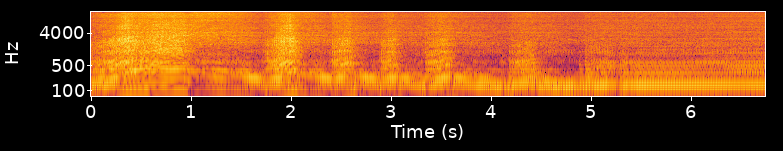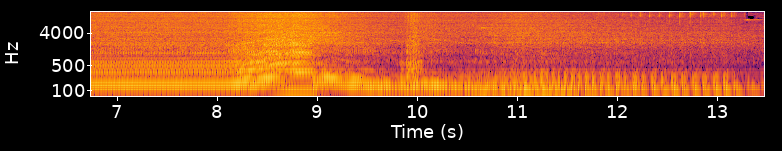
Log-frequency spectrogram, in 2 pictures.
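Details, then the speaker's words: Kawasaki Ninja 250 carbureted, fuel-thirsty and sluggish, before carb tuning: throttle blips rise and fall lazily with delayed, hesitant response. "dari suara kawan-kawan juga bisa dengarkan sangat terdengar dari Irama putaran mesin pada putaran mesin itu sedikit delay dan kemudian tidak enak banget pokoknya"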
